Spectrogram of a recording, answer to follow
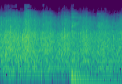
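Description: Audience applauding, then about a second and a half in the band's music comes in with a low, sustained bass note under the clapping.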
